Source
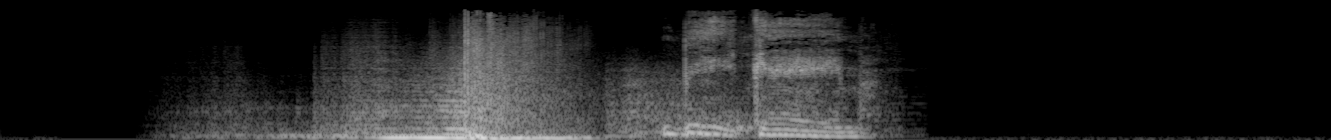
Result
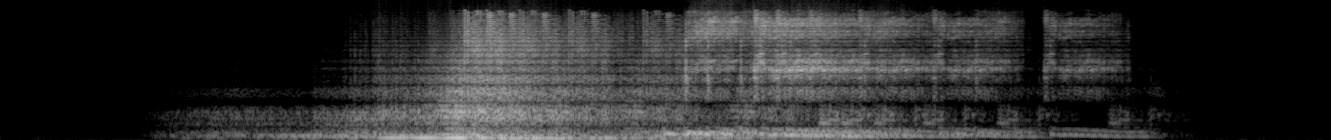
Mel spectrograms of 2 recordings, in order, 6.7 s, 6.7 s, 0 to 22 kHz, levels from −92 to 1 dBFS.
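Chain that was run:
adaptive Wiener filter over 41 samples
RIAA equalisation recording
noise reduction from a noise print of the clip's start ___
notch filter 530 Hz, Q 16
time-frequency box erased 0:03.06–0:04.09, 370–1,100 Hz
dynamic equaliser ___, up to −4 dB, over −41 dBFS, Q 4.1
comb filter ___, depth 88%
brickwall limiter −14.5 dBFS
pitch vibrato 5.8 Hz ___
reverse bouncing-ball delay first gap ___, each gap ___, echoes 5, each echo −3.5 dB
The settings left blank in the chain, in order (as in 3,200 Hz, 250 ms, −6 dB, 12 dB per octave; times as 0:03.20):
8 dB, 3,000 Hz, 1.4 ms, 6.1 cents, 110 ms, 1.5×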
